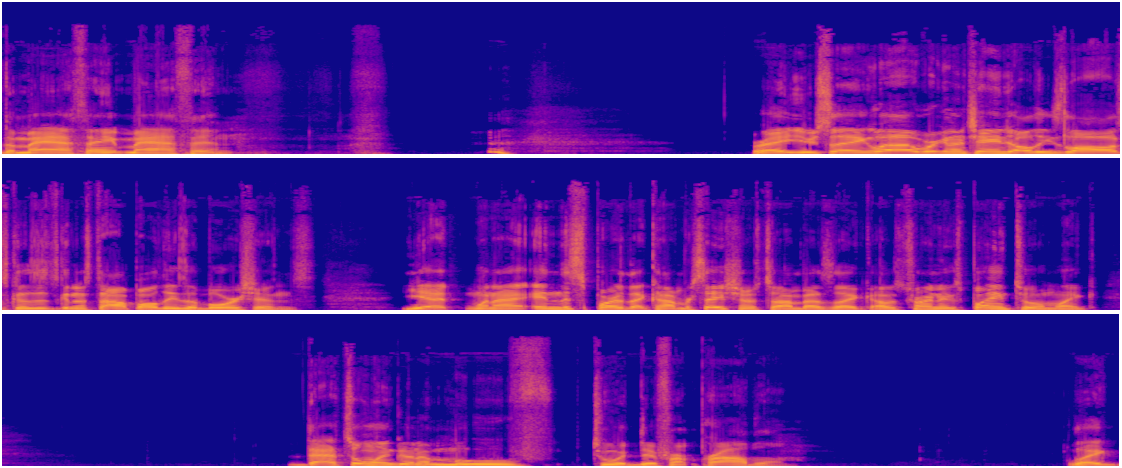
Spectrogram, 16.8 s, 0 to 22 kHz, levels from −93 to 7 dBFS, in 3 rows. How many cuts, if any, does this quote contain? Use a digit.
0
